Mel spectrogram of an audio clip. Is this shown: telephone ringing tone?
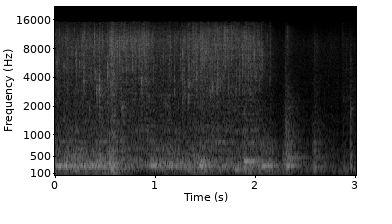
no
